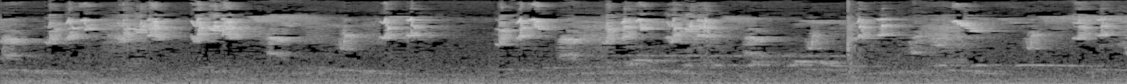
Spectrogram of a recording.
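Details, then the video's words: Long-tailed shrike in varied, chattering song: scratchy, squeaky phrases mixed with harsh buzzes and high chirps, delivered in irregular bursts. "cendet gacor manteb banget"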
